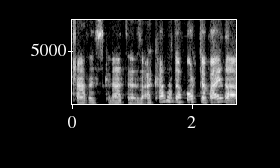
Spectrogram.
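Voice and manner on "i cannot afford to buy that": put-on Scottish accent. Reading a commenter's words aloud, in a Scottish accent. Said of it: "I can just really hear a Scottish accent".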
